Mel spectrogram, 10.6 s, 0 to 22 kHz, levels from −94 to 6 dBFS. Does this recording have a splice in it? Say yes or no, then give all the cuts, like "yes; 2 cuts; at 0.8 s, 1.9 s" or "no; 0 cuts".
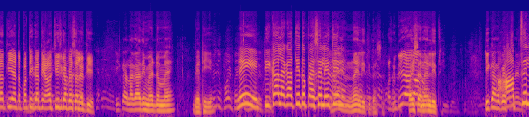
no; 0 cuts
